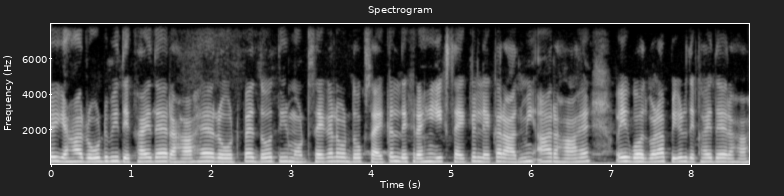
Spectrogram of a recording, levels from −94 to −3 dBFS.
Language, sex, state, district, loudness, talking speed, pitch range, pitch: Hindi, female, Bihar, Begusarai, -17 LUFS, 235 wpm, 205-230 Hz, 215 Hz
